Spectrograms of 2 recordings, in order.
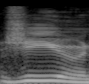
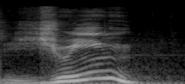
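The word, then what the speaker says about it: Zhiyun: It's not Jiyun, it's Juin. Juin. It's Juin.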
